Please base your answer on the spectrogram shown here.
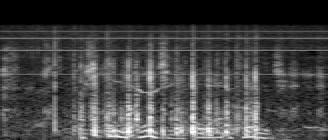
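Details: Chihuahua mother Sweet Pea in labour with her second of three puppies. Soft, short dog whimpers and panting rise and fall amid low human voices, with a brief thin whine near the middle.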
